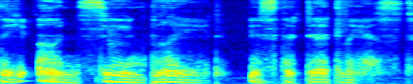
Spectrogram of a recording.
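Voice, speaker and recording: The speaker uses a raspy, low-pitched, put-on character voice at a very slow pace. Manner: ominous.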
